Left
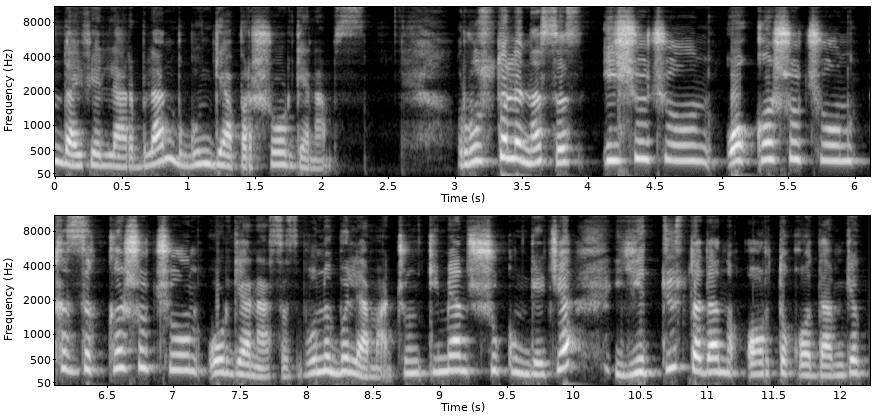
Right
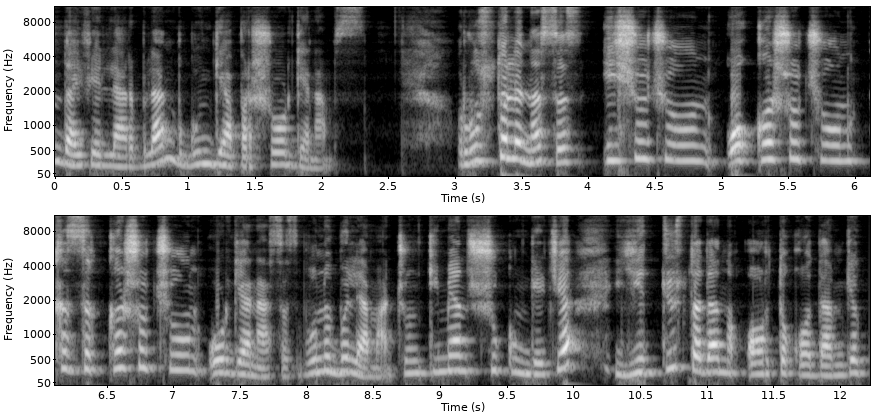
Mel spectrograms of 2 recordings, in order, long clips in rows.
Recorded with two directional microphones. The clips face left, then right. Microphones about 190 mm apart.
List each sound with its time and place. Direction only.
0.0 s speech: 35° left (ahead or behind)
3.0 s speech: 30° left (ahead or behind)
